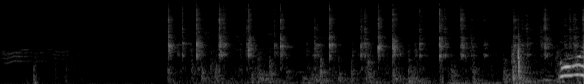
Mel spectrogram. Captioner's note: cap guns clicking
